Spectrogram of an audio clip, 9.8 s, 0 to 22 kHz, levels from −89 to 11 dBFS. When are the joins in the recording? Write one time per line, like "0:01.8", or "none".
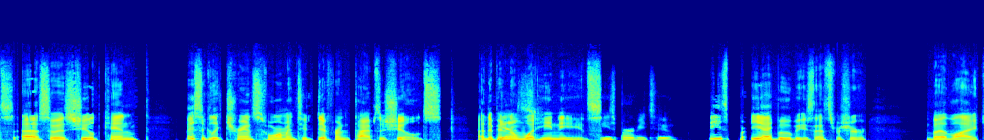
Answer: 0:06.0
0:07.7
